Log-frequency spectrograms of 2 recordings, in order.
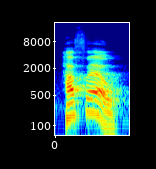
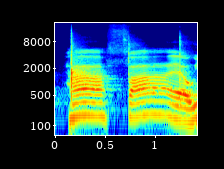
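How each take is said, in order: First: Said in the usual way. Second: "Rafael" drawn out as Ra, fa, el; syllable by syllable. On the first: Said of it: "Aí o aluno vai lá". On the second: Shown as a demonstration. Pupil practising syllable separation in class, "Rafael" said slowly in three parts. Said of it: "ter essa separação de sílabas".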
